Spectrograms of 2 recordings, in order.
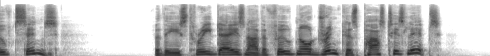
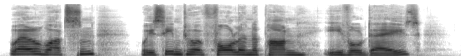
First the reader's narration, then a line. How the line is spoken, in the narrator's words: said he, in a feeble voice, but with something of his old carelessness of manner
